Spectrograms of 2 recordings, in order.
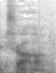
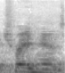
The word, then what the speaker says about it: Trahan: first of all give us a the correct pronunciation of your last name troll all right how many trade hands do you get a week uh every day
